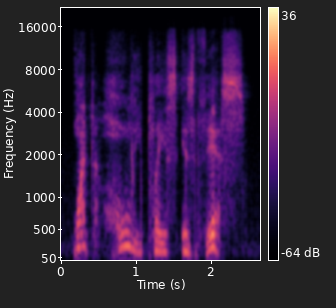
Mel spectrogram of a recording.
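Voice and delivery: hushed, confiding, close whisper. A bewildered character leans in to speak to you, whispering. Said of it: "He lowers his voice and uh as if and leans in to whisper to you".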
